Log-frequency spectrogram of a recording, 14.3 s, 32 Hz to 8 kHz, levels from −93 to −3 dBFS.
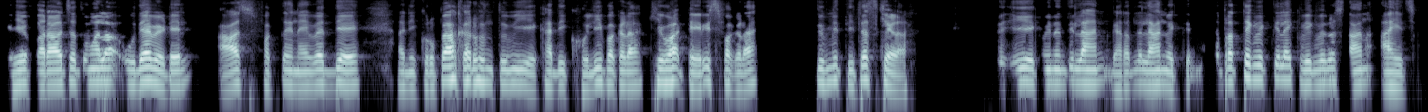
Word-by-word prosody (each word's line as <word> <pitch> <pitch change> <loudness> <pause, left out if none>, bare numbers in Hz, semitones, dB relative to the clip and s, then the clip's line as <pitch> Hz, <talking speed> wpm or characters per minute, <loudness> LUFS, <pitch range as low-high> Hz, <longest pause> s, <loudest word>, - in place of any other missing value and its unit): हे 130 +2 +2
फराळाचं 125 +3 +5
तुम्हाला 140 +1 +3
उद्या 145 +4 +6
भेटेल. 125 0 +2 0.3
आज - - +3 0.2
फक्त - - -9
हे 125 - -1
नैवेद्य 120 +2 0
आहे 125 +1 +4 0.4
आणि 115 0 -6
कृपा 150 +6 +6
करून 140 -2 +2
तुम्ही 130 0 -2
एखादी 120 +2 -4
खोली 110 +7 -4
पकडा 125 -3 +1 0.2
किंवा 135 +1 +5
टेरिस 135 +5 -1
पकडा. 120 -2 0 0.7
तुम्ही 140 +3 -3
तिथंच 160 +6 -1
खेळा. - - +2 0.9
तर 120 - -10
ही 140 +3 0
एक 135 - -2
विनंती 135 +1 -3
लहान 135 +1 +2
घरातल्या 115 +4 -5
लहान 125 +1 +2
व्यक्तींना. 110 -6 -9
प्रत्येक 150 +3 +2
व्यक्तीला 160 0 -1
एक 155 -3 -6
वेगवेगळं 130 +2 -1
स्थान 130 +3 -1
आहेच. 115 -4 -2
130 Hz, 155 wpm, -24 LUFS, 120-140 Hz, 0.9 s, उद्या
